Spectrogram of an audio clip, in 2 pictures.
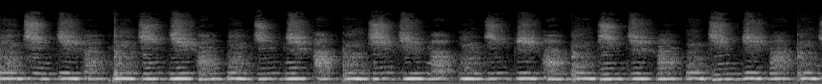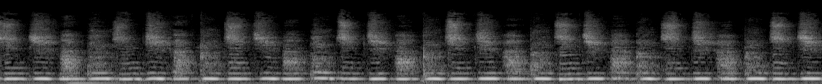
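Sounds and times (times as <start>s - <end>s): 
Inuit throat singing: 0.0s - 16.4s.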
